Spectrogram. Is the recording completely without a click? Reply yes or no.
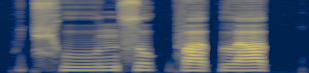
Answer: yes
